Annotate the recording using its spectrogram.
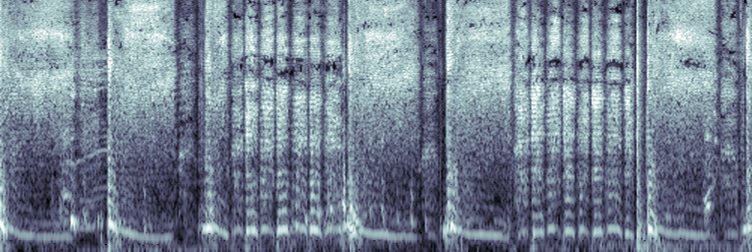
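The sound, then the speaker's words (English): A solo beatboxing performance: a voice rapidly imitates drum kicks, snares and raspy hi-hat hisses in a steady rhythmic groove, with hummed tones and sharp breathy bursts, loud throughout. “really I dabble cool. in beatboxing.”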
